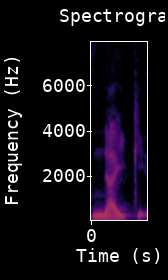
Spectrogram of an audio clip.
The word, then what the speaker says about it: Nike: It is Nike.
